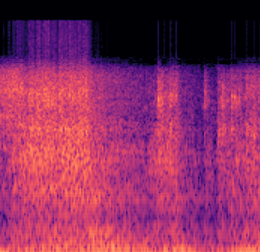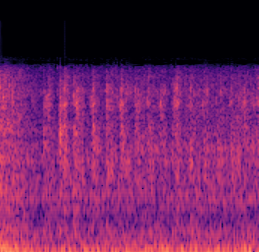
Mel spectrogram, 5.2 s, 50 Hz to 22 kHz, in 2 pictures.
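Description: Chevy 6.2 L V8 diesel running just after a cold start, its revs rising and falling a couple of times in the first three seconds as the throttle is pumped, then settling into a steady idle with diesel knock.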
